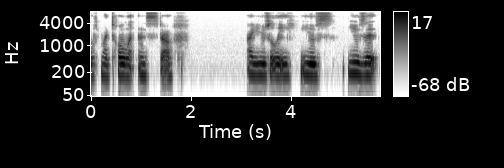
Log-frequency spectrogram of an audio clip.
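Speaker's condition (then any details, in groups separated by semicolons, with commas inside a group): Mild cerebral palsy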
